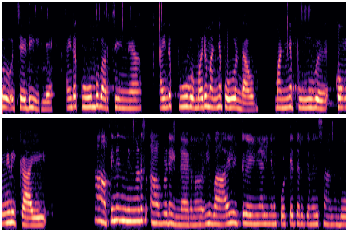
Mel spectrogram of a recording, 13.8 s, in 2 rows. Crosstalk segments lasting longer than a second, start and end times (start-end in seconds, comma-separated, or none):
none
